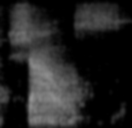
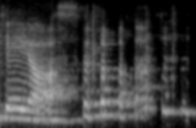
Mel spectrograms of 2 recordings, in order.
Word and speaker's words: chaos: brazilians when we look at this word all shouts okay it's actually chaos yeah um i don't know what the original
